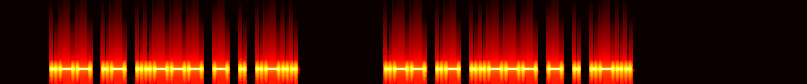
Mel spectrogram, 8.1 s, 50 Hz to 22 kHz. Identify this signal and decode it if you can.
Morse code, heard as a keyed tone, about 28 wpm, 700 Hz. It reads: WA2TEL WA2TEL
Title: USA Call Signs - 6 Characters - Repeated 2x - 28wpm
